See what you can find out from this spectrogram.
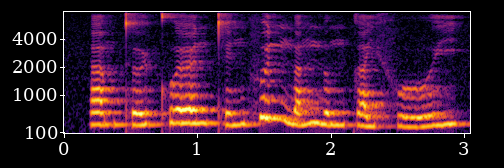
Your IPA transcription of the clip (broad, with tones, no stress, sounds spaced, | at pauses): ɐ˧ m t̪ʰ ɵ˨˧ ɥ kʷʰ œː˧ n t̪ʰ ɪ˨˥ ŋ f ɵ˥ n ŋ ɐ˨˥ ŋ n̪ ʊ˨ ŋ k ɐ˨ j f uː˨˥ j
